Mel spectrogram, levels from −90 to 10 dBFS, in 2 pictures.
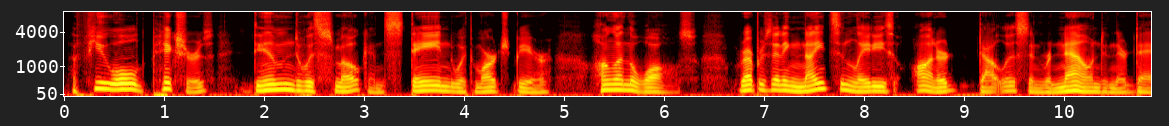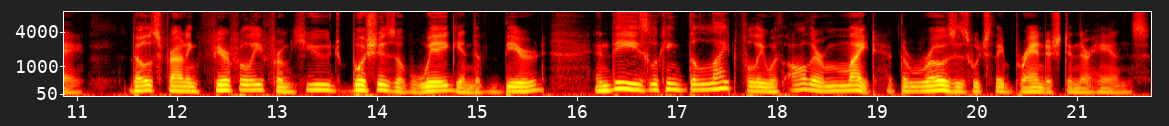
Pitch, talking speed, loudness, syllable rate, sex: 120 Hz, 150 wpm, -20 LUFS, 4.3 syllables/s, male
